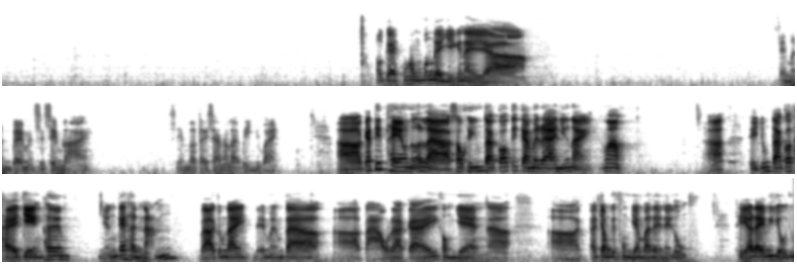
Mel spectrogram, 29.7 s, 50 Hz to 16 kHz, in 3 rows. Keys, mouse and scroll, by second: 3.5 click, 8.6 click, 13.3-19.1 drag, 22.6 click, 24.2 click, 25.9 click, 28.6 click.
